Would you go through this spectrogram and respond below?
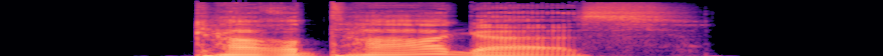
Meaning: genitive of Karthager
- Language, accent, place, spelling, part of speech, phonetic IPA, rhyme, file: German, Germany, Berlin, Karthagers, noun, [kaʁˈtaːɡɐs], -aːɡɐs, De-Karthagers.ogg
